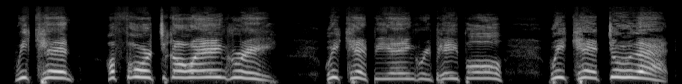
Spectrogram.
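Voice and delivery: put-on strained, high, whispery old-man yell. Retelling a whispery old guy's yelled speech: imitating a whispery yell. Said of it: "whatever a whispery yelling thing I just did".

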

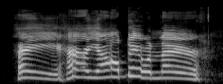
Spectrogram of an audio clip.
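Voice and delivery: put-on very high-pitched old cowboy type voice. Recalling people they knew, a speaker imitates Stretch's old Western guy voice. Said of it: "voices like an old Western guy".

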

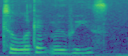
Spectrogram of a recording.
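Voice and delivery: soft, mock-emotional whispered mumble.

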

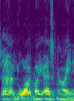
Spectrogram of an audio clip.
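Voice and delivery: easygoing, casual tone with lifted pitch. Retelling how Dex came out of the crowd and greeted him: imitating Dex. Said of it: "comes up to me and goes".

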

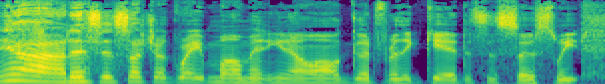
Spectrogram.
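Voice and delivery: worked-up, excited, gushing, freaking-out chatter. Retelling how everyone reacted to a kid's big moment: imitating people freaking out. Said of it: "everyone's just freaking out, going".

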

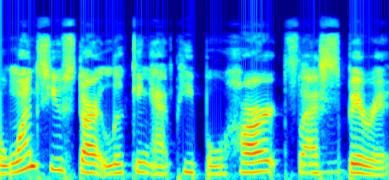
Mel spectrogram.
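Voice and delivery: ordinary talk

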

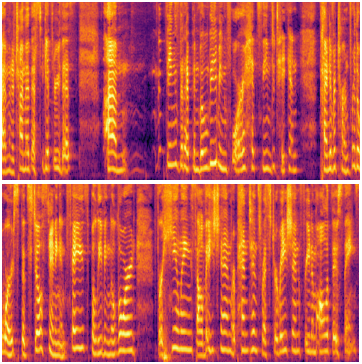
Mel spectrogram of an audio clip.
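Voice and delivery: holding back tears, pushing through. A speaker sharing about praying for loved ones, fighting back tears. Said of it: "I'm trying not to cry".

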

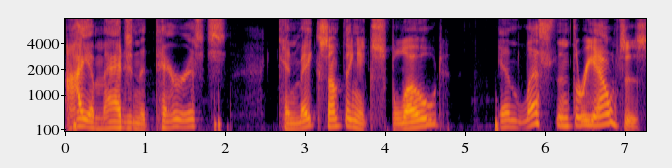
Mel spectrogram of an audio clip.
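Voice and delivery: very quiet, hushed, secretive half-whisper. Ranting about flying rules, in case anybody's listening: half-whispering. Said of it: "I gotta whisper this".

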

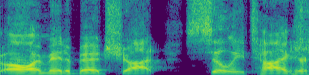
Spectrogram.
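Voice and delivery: ordinary talk

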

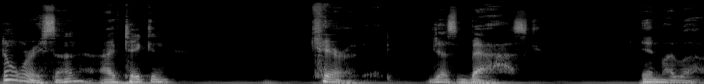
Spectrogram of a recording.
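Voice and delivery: very hushed, soft, tender, loving whisper. Retelling a voice heard in the ear while worshipping: imitating a kind, loving whisper. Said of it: "loving voice whisper in my ear".

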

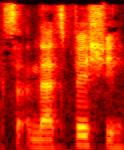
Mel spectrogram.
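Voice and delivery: normal talking voice

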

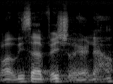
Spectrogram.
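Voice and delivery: ordinary delivery

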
